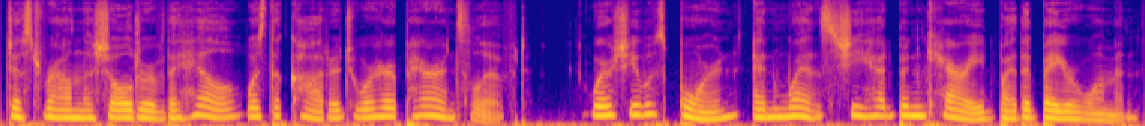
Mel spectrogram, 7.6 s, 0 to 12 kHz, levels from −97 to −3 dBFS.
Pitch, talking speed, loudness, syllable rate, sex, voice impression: 175 Hz, 220 wpm, -19 LUFS, 5.5 syllables/s, female, feminine, adult-like, slightly fluent, slightly intellectual, calm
